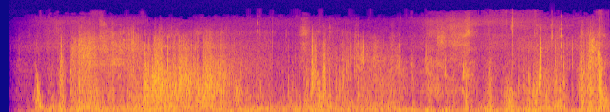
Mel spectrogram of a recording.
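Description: Strong wind roars and buffets loudly outdoors.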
